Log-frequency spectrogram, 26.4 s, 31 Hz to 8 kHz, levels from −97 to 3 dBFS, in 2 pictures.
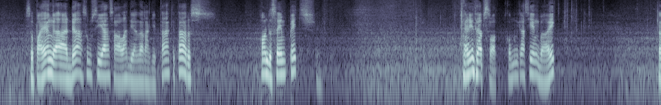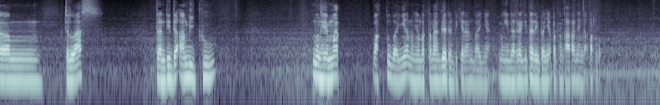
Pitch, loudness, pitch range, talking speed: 120 Hz, -19 LUFS, 115-145 Hz, 100 wpm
